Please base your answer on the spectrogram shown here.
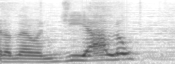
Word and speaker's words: giallo: right on that one giallo it sounds like jello and i feel very italian when i say it that way i used to say giallo because well i'm cuban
